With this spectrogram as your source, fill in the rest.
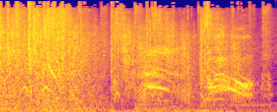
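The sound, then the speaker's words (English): Gunfire in a shootout: a loud, dense fusillade of overlapping shots rattles continuously for over two seconds before tapering off. “Instead, they twisted toward him, and their guns came up spouting flame.”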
